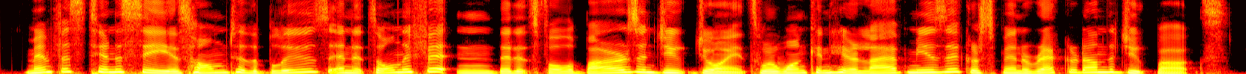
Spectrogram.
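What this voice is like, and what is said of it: Attempted Southern US accent. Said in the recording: “that sounds like somebody from Kentucky ... I can't even do my own accent ... when I try to do somebody else's accent”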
